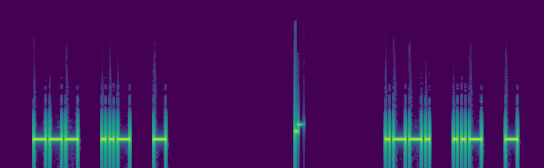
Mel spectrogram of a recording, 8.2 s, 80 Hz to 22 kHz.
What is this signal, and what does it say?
Morse code, heard as a keyed tone, about 20 wpm, spaced as for 15 wpm, 700 Hz. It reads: OUT PUT
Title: 192 Lesson 31f - Letter v - Words 20wpm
